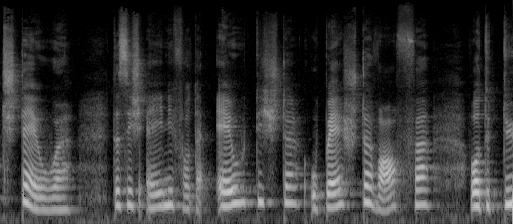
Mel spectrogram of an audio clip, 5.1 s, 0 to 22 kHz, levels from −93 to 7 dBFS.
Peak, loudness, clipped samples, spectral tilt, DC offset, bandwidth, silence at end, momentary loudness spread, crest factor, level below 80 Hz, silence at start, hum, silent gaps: -6 dBFS; -25 LUFS; under 0.1%; -4.5 dB/octave; under 0.1%; 18 kHz; 0 s; 8 LU; 18 dB; -64 dBFS; 0.05 s; none; none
